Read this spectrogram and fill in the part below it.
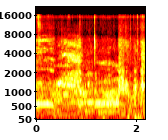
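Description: A non-layer breeder hen clucks and squawks repeatedly while fleeing on a breeder farm, loud and close, with brief rustling.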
